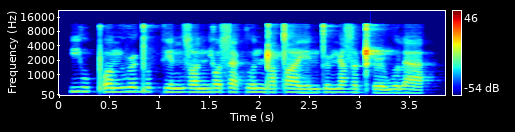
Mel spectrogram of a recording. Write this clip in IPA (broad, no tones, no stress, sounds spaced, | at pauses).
j u pʼ ɔ n v ə˞ d̪ o k e n zˤ œ n j ɔ s a k o n ɖ ɔ tˤ a j e n t̪ ə˞ ŋ e zˤ e ʈʰ ə˞ w o l a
